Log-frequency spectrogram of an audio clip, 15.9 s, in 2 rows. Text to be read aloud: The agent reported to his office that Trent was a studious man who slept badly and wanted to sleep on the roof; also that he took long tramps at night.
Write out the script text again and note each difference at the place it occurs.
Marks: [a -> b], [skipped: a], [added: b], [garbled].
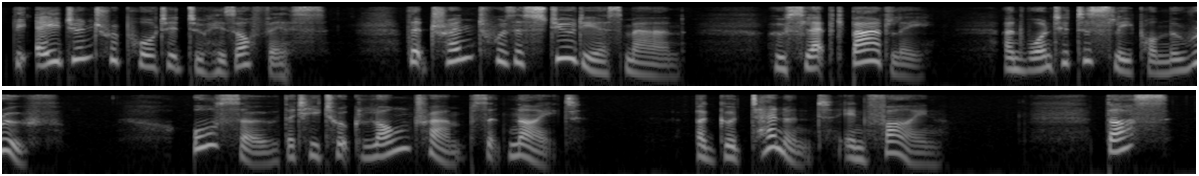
The agent reported to his office that Trent was a studious man who slept badly and wanted to sleep on the roof; also that he took long tramps at night. [added: A good tenant in fine Thus]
